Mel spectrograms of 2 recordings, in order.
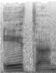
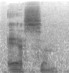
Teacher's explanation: see in old saxon we have etan for example but an old high german that medial t is going to shift to that double z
